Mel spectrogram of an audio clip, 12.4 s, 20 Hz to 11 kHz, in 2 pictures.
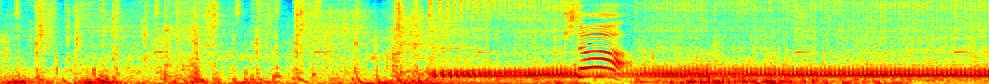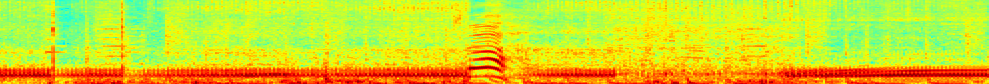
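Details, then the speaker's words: Suzuki Choinori 50cc scooter, after carburetor repair with a new float valve and an NGK CR6HDXS plug swap: engine catches and settles into a thin, steady buzz with little strength, running weakly just after starting. "お、来た、に来た。来たよ。弱いけどとことこ言い始めた。"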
